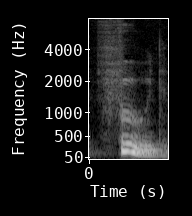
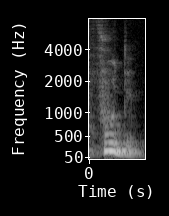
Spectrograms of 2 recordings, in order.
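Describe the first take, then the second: First: "food" with a long back OO, low; tongue back, lips nearly closed on "food"; correct long OO. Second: "food" with a short French OU; French-sounding "food", vowel cut short; wrong short vowel. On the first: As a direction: stretch the vowel of "food". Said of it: "mais food". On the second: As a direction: say "food" short, without the long OO. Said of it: "et pas food". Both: Shown as a demonstration.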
